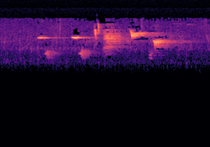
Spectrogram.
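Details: {'caption': 'Song sparrow in eastern North America: a short, close song opening with two clear high notes and running into rapid buzzy, slurred phrases.'}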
